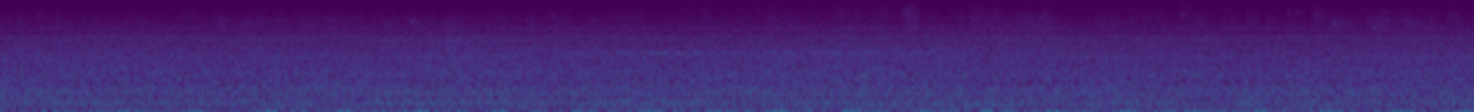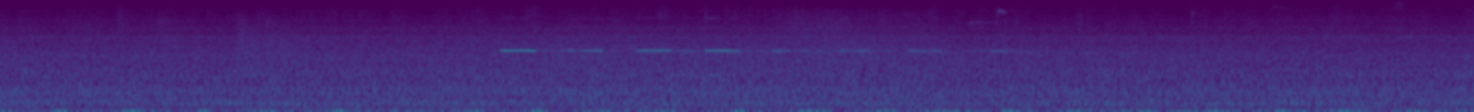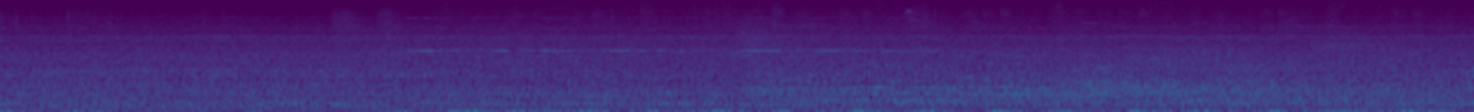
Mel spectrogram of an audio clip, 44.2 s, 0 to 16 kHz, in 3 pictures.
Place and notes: Frankfurt (Main) Hauptbahnhof, Gleis - Gleis 21 Train to Bruessels does not drive
This is the third recording of the 21st of March 2020, the people were already told only to leave the house in urgent cases. Train connections to Amsterdam, Paris and Brussels were interrupted because of the spreading of the corona virus. Thus the anouncment is audible that the train at 12:29 is cancelled. The recording is made on the platform where the train should have left on this quiet friday...
Hessen, Deutschland, 21 March, ~12:00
